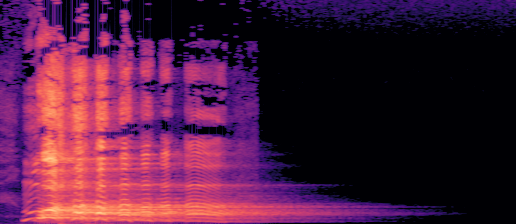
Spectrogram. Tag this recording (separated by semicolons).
laugh; evil; laughing; female; cackle; woman; laughter; girl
